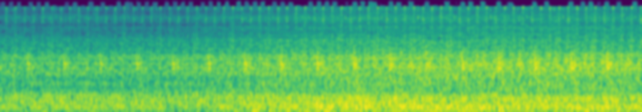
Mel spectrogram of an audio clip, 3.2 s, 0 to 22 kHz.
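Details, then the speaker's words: 2013 Toyota Venza 2.7L after engine rebuild, first startup: steady idle with a faint light knock near three a second under the hum; attributed to worn balance shaft dampeners, not the rebuilt bottom end. "So it's like when they're not solid, it's a dampener in those balance shafts, and you'll hear that. That's what it sounds like."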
